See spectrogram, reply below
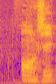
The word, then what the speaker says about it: Angers: Angers plutôt, je prononce bien, s'il te plaît Justin.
